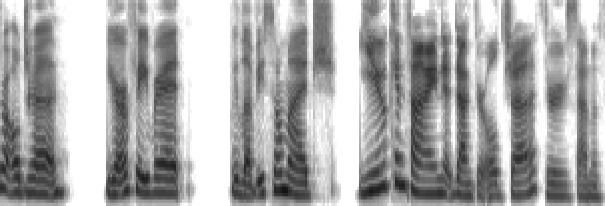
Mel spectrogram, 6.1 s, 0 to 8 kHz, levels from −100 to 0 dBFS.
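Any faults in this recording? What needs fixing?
No faults found in this speech; nothing needs fixing.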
